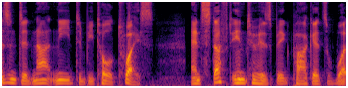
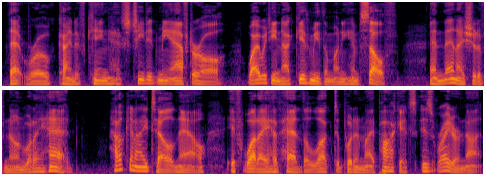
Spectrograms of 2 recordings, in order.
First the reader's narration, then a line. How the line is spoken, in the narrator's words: muttered to himself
